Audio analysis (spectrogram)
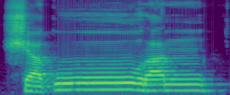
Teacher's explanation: شین زبر شا، کاف واو پیش کو، شکو، را 2 زبر رن، شکورن، واو ساکن سے پہلے پیش، واو مدہ، را پر 2 زبر آ رہی ہیں تو یہ را موٹا پڑھا جائے گا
